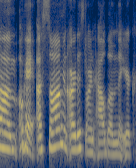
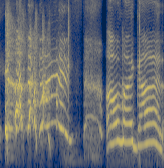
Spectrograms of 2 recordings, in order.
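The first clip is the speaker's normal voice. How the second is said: excited; 14 semitones higher, 8 dB louder, much slower than usual. Real, not acted. Delighted by the monologue.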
